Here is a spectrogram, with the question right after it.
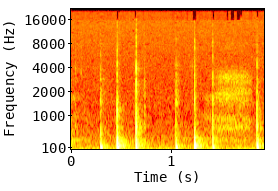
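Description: A cardboard shipping box is tapped seven times in an uneven rhythm. Each tap is a short, dull, low thump that dies away almost instantly, with little high-frequency content.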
